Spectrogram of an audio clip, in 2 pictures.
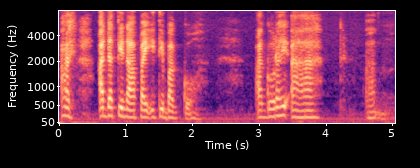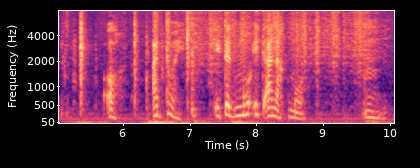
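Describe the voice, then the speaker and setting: A woman acts out a kindly, dutiful working daughter in a radio-style drama. She speaks slowly and gently at a medium pitch, with faint noise in the background. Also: close to an everyday voice. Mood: concerned, kind.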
